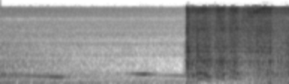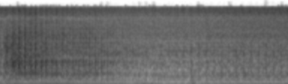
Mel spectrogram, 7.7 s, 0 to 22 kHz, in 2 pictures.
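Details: 2002 Honda Civic D17A 1.7L petrol engine that lost power and grew louder at cruise: it cranks, catches and runs with a repeated deep knock from underneath the engine, suspected rod bearing failure rather than the valve train.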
